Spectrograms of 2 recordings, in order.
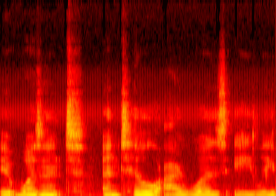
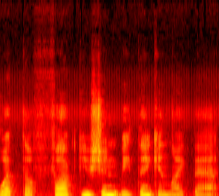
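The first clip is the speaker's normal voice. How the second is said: put-on furious outburst in angry man voice. Retelling a father's reaction to a comment: imitating an angry father. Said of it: "That was pretty much what he kept saying".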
